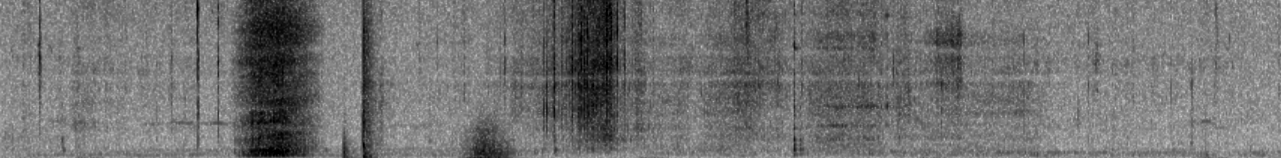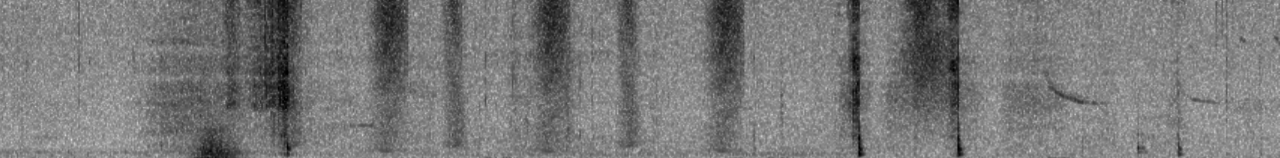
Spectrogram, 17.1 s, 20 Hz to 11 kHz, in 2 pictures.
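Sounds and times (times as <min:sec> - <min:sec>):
low thud: 0:02.3 - 0:03.5
crunching rustling bursts: 0:03.1 - 0:05.0.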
